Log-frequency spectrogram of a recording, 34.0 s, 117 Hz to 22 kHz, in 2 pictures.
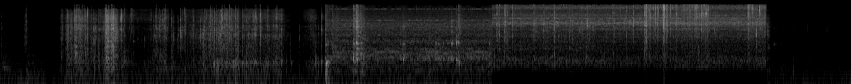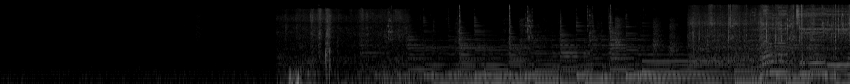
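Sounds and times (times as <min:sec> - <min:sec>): plastic bags crinkling: 0:01.2 - 0:06.5, 0:09.8 - 0:15.4, 0:30.8 - 0:34.0.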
